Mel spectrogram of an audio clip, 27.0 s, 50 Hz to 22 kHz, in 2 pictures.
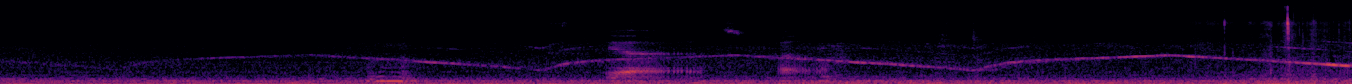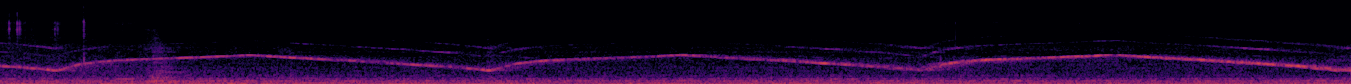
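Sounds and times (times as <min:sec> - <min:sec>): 
emergency vehicle sirens wailing outside: 0:00.0 - 0:27.0
low rumble of traffic: 0:00.0 - 0:27.0.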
